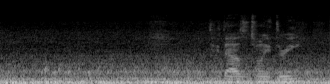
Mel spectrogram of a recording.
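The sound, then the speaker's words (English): Steady low engine and road rumble comes from a car driven around in the middle of the night to recharge its dead battery. It drones continuously beneath a voice talking. “my battery's fried. So I had to drive around to charge it up. It's the middle of the night.”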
